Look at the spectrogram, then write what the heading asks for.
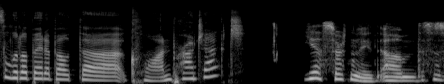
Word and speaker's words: Clann: And it's important to let your listeners know of this initiative, because this group called Clon, which is spelled CLANN, they're assisting anyone who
